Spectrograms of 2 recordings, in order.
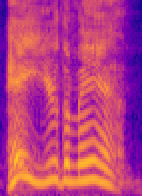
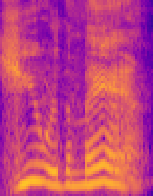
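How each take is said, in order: First: It sounds like casual friendly praise. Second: It sounds like a grave accusation.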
